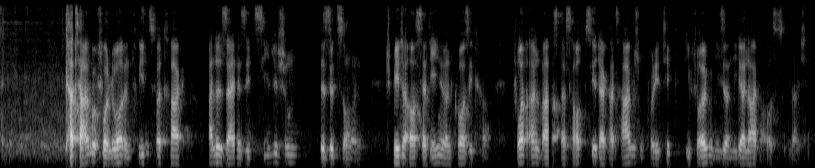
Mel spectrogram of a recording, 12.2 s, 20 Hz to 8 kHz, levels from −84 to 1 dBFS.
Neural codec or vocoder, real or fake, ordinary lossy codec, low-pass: codec, 24 kHz, 3 kbps, HILCodec; fake; none; 7.2 kHz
